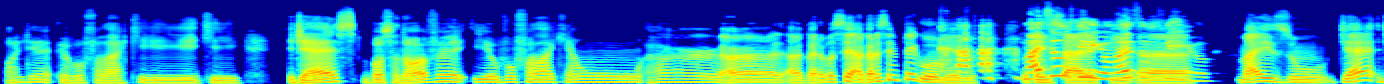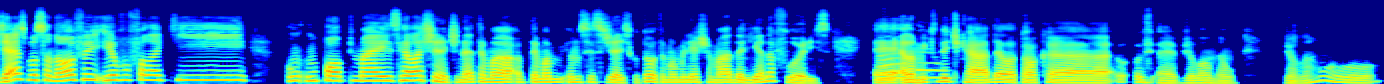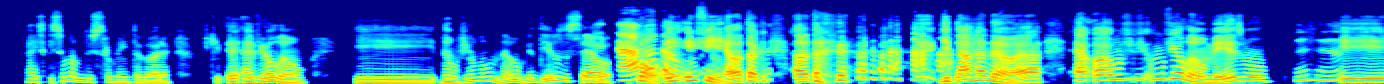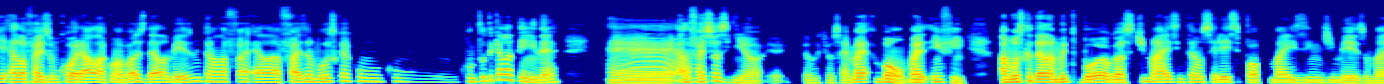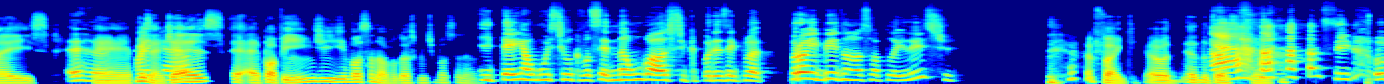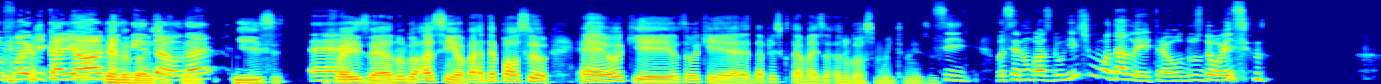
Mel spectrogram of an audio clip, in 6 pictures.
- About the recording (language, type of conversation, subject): Portuguese, podcast, Como vocês resolvem diferenças de gosto na playlist?
- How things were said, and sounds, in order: laugh; tapping; laugh; laugh; chuckle; laugh; chuckle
